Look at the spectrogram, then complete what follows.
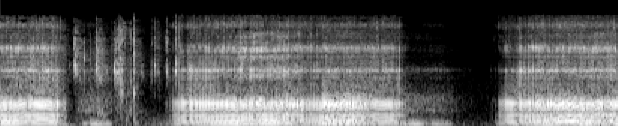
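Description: Comic snoring sound effect: loud, drawn-out snores with a wobbling, bending pitch. One ends about a second in, a long one starts at about two seconds, and another starts near the end.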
